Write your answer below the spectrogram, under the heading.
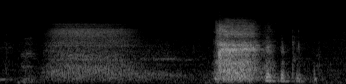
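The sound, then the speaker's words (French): A person breathing: a long, soft, airy inhale, then a sharp, louder burst of exhaled breath through the nose, followed by a few fainter breathy puffs. “Je respire.”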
